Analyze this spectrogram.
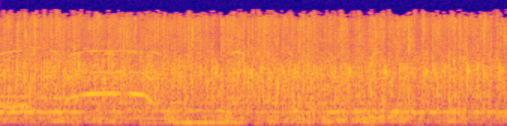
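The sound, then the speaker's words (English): Audience applause for the host at a comedy show: dense, steady clapping mixed with crowd noise that holds at an even, loud level for about five seconds. “Let's hear right now for Steve Hernandez, guys. Give it up for Steve.”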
